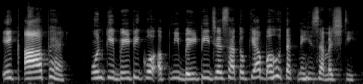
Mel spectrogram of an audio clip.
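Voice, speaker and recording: Bright, indignant young woman, acted out. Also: sits high, steady tone, brisk. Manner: confronting, reproachful. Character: outspoken young married daughter, indignant and righteous.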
